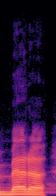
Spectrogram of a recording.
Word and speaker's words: Meta: facebook dead because apparently the word meta is pronounced like the feminine form of the hebrew word for dead and so that was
